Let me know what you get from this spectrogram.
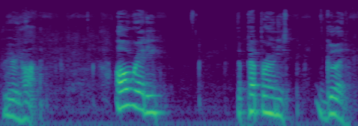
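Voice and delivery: muffled words between chews; talking while chewing. Real, not acted. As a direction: mouth partly full of food. Seen 0: Bit pizza at -9; lips pressed, chewing motions between words.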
